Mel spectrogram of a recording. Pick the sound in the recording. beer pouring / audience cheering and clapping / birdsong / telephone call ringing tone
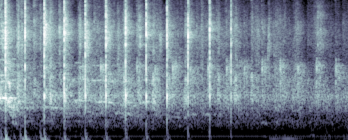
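audience cheering and clapping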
